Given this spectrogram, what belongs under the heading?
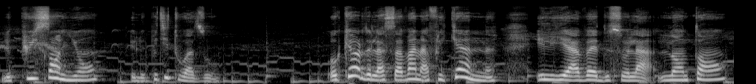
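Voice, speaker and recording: Female narrator, medium pitch, scripted folktale reading, storyteller, music behind. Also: expressive, measured pace.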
